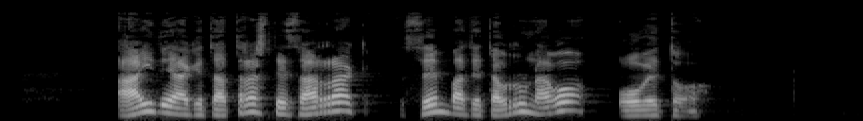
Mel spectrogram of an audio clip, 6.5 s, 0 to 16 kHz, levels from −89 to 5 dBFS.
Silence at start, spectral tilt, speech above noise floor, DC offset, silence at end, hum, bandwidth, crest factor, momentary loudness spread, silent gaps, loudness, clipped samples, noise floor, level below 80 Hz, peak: 0.9 s; -5.5 dB/octave; over 61 dB; under 0.1%; 1.25 s; none; 11.5 kHz; 20 dB; 15 LU; none; -30 LUFS; under 0.1%; under -90 dBFS; -84 dBFS; -12 dBFS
